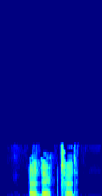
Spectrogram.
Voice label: "addicted", English; adjectives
